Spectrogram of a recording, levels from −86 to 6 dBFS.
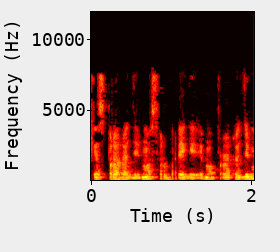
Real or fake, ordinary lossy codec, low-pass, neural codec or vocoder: real; MP3, 32 kbps; 10.8 kHz; none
